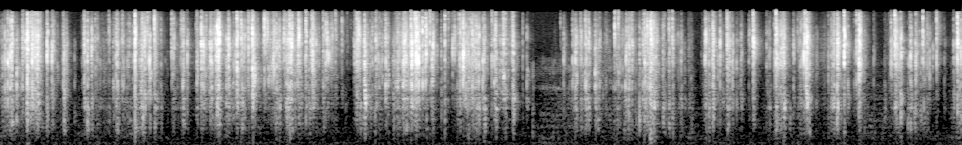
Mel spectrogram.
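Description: Fingertips work the seal of a small clear plastic resealable zip bag holding a trading card above a wooden table, rubbing and crinkling the thin plastic. The sound is a dense, continuous run of bright, crisp crinkles and rustles with short sharp snaps and very little low end.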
